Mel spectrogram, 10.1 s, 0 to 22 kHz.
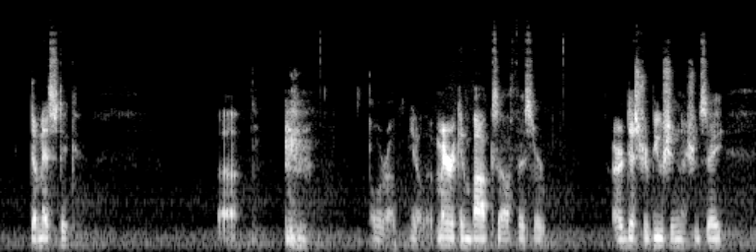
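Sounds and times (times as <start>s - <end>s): throat clearing: 3.8s - 4.3s.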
